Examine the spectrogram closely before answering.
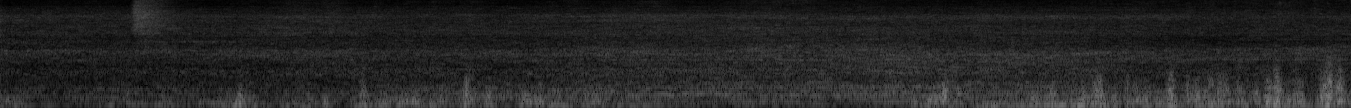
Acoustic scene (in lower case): street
